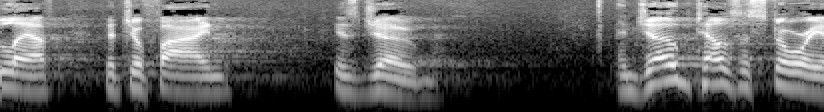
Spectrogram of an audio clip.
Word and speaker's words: Job: If you have your Bibles, turn with me to the book of Job. Yes, it's pronounced Job, not Job.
